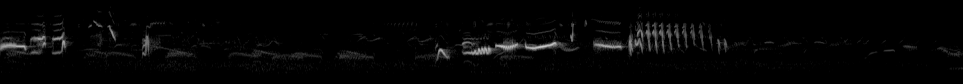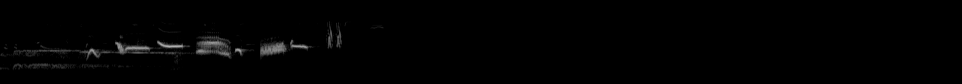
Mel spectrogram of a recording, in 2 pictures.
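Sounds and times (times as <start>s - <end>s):
common blackbird Turdus merula giving clear slurred whistled notes: 0.0s - 1.7s, 4.2s - 7.2s, 10.5s - 12.8s.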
